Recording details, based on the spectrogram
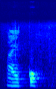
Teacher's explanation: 왜냐하면 이 막이라는 어간 뒤에 자음 기역으로 시작하는 게 뒤에 바로 오기 때문에 뒤에 기역이 온다면 리을 기역을 리을로 맑고 라고 발음해야 됩니다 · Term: 자음군 단순화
